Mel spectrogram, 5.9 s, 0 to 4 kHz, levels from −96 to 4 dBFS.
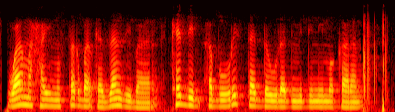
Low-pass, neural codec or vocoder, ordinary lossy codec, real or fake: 3.6 kHz; none; AAC, 32 kbps; real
